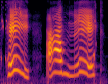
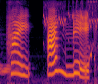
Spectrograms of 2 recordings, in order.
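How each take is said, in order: First: It is said loudly. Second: It is said quietly.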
